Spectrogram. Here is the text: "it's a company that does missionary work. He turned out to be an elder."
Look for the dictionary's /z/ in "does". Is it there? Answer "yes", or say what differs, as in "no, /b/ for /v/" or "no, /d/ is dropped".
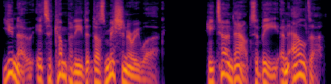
yes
